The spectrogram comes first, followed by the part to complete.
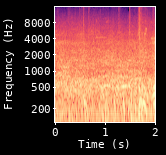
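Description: Indoor arena crowd murmuring, with a few short thuds from the boxing ring, the boxers' footwork on the canvas or gloves landing.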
